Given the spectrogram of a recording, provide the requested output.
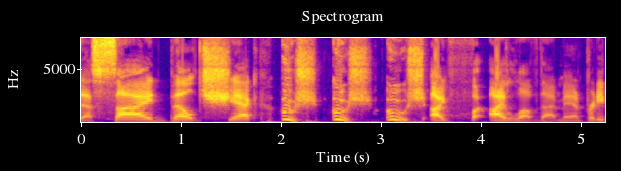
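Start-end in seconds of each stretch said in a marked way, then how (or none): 2.0-3.4 "oosh" squeaked high and loud; high mock cheer. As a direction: hype it like a goofy crowd chant. Mimicking wrestlers' belt-check cheer.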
